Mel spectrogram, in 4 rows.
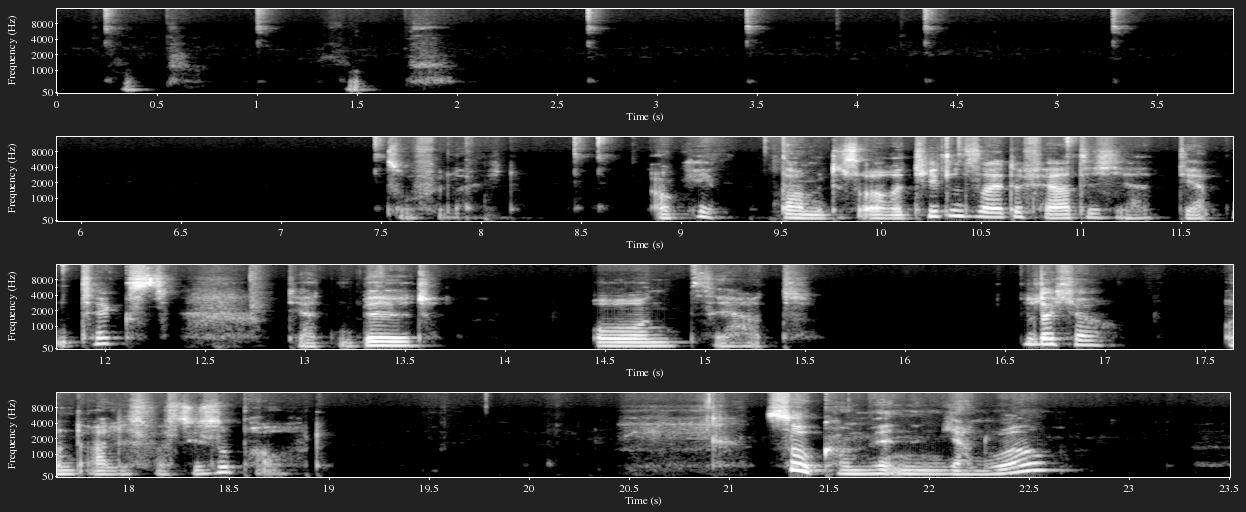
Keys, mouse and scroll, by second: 0.9-3.0 drag, 3.4 click, 5.2 click, 8.5 click, 10.6 click, 13.5 scroll up 2.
